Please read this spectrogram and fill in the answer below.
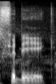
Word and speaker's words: FIDIC: Now, if you are not familiar with FIDIC, which I pronounce here as FedEx, is the global organization for engineering and construction professionals.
